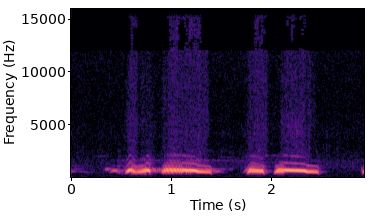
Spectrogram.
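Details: Cooing spotted dove, 'giọng thổ' style, delivering repeated two-part phrases: a broken lead note followed by a sustained, slightly falling coo, roughly one phrase per second and a half.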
